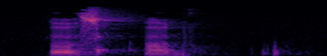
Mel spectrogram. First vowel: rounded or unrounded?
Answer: rounded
